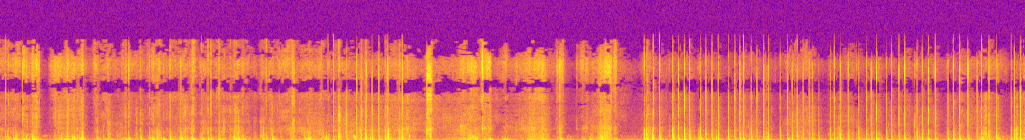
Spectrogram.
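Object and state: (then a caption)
Printed cotton t-shirt scratched with fingernails. Long nails scratch across the gold watch print and raised embroidered lettering of a black printed cotton t-shirt. Dense, quiet, rapid scratching and rubbing runs throughout, with a soft, broadband texture and short bursts that don't ring on.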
